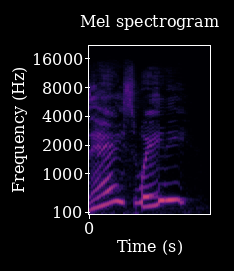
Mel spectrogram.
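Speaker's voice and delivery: very high, sweet put-on Southern accent. Retelling a phone call, imitating a Southern woman's voice.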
